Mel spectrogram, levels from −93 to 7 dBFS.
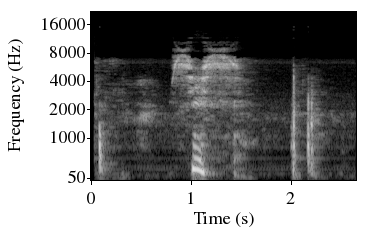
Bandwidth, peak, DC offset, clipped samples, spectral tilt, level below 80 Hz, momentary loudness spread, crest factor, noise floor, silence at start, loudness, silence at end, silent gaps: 10 kHz; 0 dBFS; under 0.1%; under 0.1%; -2 dB/octave; -60 dBFS; 25 LU; 20 dB; -40 dBFS; 0.05 s; -17 LUFS; 0.35 s; none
